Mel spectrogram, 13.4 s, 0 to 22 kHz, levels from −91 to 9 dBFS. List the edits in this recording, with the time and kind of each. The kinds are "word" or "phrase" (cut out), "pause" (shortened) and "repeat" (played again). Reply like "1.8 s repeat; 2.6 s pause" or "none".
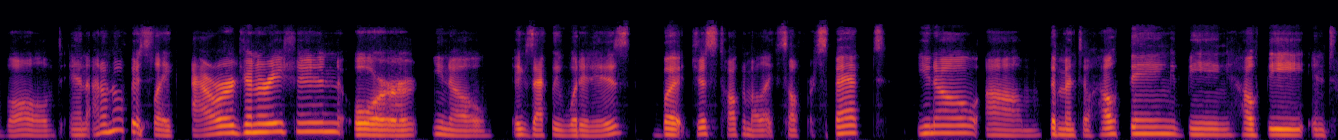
1.5 s word; 1.8 s pause; 6.4 s pause; 10.5 s pause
